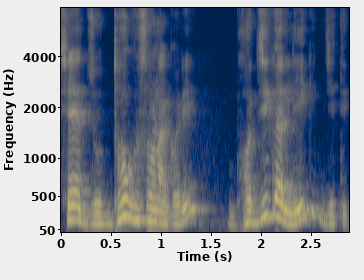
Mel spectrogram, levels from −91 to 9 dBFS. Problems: none marked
